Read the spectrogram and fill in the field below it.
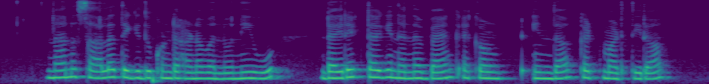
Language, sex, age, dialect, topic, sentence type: Kannada, female, 18-24, Coastal/Dakshin, banking, question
